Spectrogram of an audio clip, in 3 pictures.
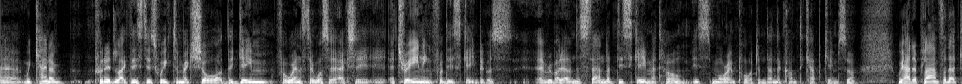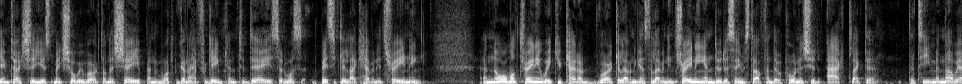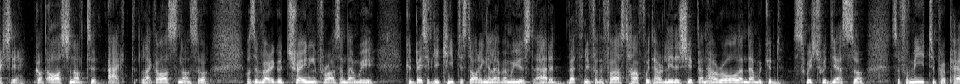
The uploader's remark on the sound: PRESSS CONFERENCE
